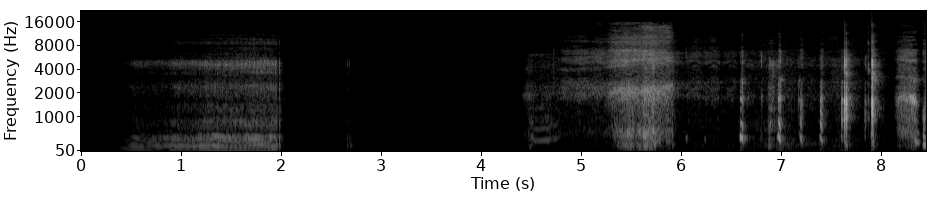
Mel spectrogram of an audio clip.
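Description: A deliberate, acted snore: a loud rattling inward snort, then a noisy breath and sputtering lip flutters.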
